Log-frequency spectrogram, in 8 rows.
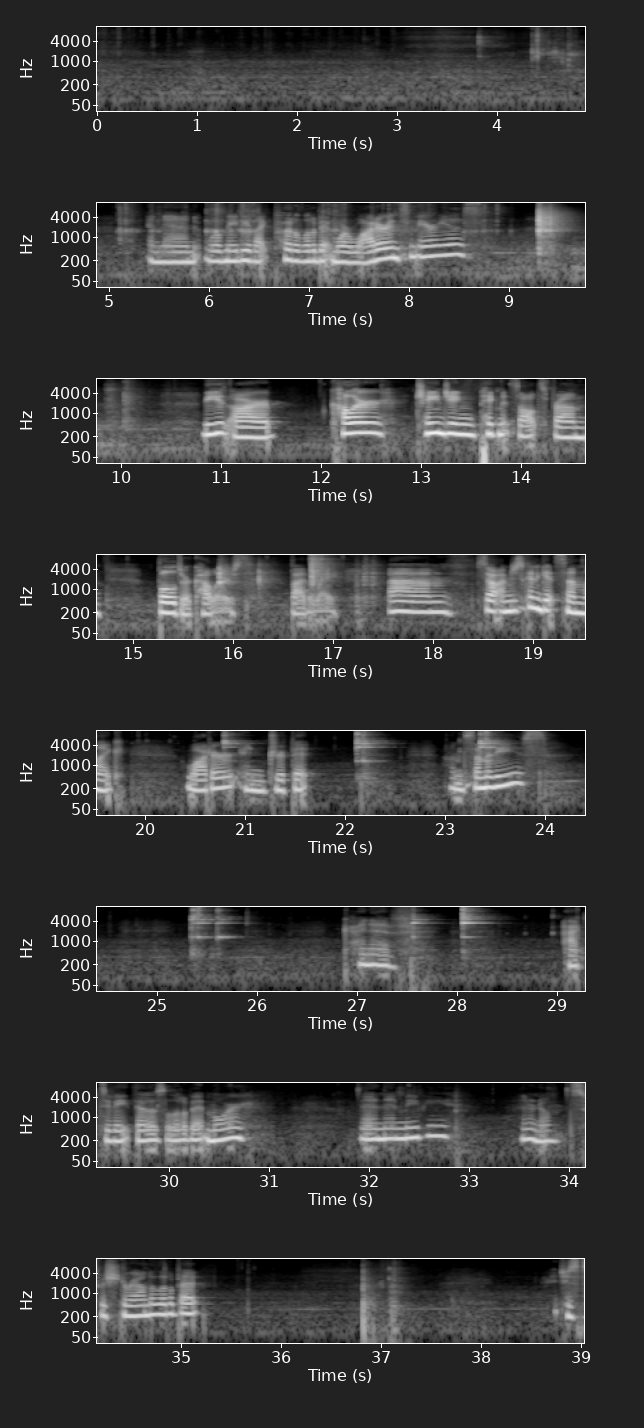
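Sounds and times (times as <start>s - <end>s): paintbrush clinking against water jar: 20.8s - 21.1s, 22.2s - 22.6s, 23.4s - 23.7s, 25.4s - 26.0s, 27.6s - 28.4s.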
